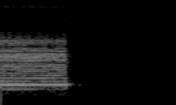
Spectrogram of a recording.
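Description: A steady, horn-like buzzing tone, held at one pitch, that cuts off suddenly about a second in.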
